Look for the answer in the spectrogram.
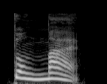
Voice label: "动脉", Chinese

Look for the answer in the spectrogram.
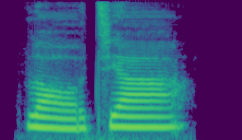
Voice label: "老家", Chinese

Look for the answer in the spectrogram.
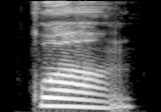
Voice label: "逛", Chinese

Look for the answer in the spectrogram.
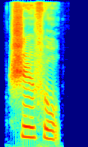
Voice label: "师傅", Chinese

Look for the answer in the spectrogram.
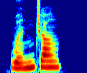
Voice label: "文章", Chinese

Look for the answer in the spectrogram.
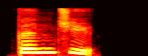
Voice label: "根据", Chinese

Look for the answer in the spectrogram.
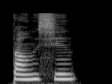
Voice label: "当心", Chinese

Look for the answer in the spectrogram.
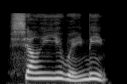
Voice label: "相依为命", Chinese

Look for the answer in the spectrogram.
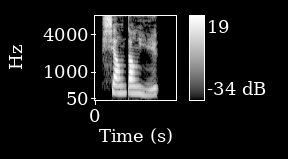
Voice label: "相当于", Chinese

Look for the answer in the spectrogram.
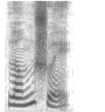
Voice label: "冷水", Chinese

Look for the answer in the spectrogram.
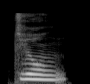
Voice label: "中", Chinese; 中 (zhòng); to hit (the mark); to be hit by

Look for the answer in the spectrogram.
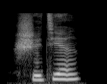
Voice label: "时间", Chinese

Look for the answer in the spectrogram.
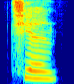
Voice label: "牵", Chinese

